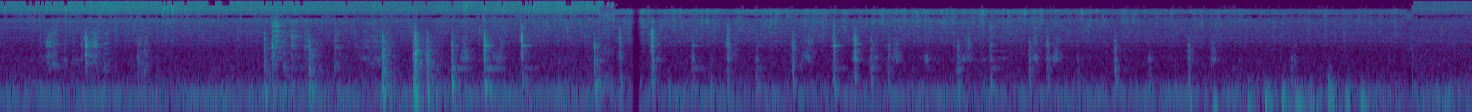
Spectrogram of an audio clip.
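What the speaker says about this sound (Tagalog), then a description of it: "Pwede na natin gisa yung bawang. Pwede na rin natin yung ating luya." Garlic and ginger sautéing in a pan for squid cooked with tomatoes give a steady close sizzle with a low hum, broken by frequent stirring scrapes and taps, and no talking.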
